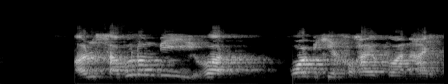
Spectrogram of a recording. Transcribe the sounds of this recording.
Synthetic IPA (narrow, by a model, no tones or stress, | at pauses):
a̰ɹusabʊlɔŋbiathɔwabikʰixɔɦajɔpɔwana̰j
